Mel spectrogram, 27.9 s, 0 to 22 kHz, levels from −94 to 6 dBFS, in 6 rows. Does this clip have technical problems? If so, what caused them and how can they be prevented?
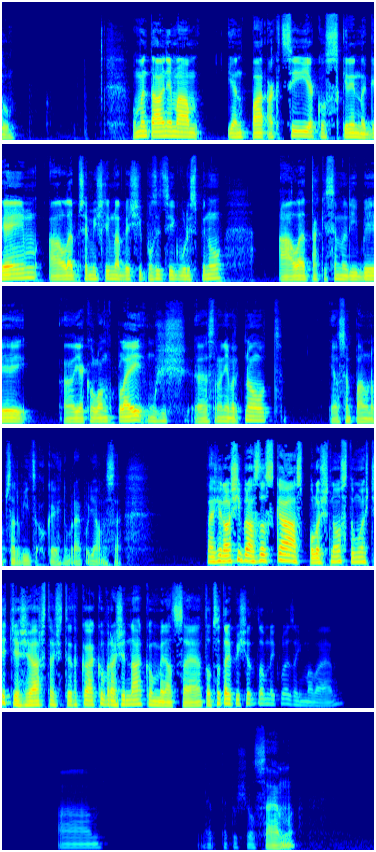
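No, the speech shows no technical faults, so nothing needs preventing.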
